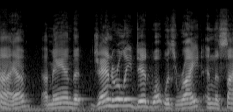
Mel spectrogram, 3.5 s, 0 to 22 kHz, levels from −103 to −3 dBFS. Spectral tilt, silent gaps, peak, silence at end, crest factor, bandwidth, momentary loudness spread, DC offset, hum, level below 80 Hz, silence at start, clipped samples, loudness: -4.5 dB/octave; none; -26 dBFS; 0 s; 16 dB; 14 kHz; 8 LU; under 0.1%; none; -70 dBFS; 0 s; under 0.1%; -42 LUFS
